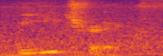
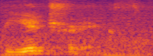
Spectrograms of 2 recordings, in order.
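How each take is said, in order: First: The name is said in a cuter-sounding form. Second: The name is said in its plain original form. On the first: This is the new form of the name. "what about Beatrix?" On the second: This is the old form of the name. "I like Beatrix, but I want it to sound more cute"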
